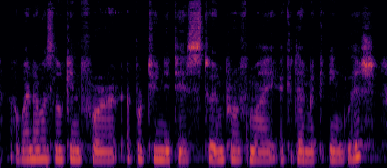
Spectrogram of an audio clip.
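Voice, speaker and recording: Clear background noise runs through the clip. A woman speaks at a medium tempo. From Ukraine. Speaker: refugee student. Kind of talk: testimony.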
